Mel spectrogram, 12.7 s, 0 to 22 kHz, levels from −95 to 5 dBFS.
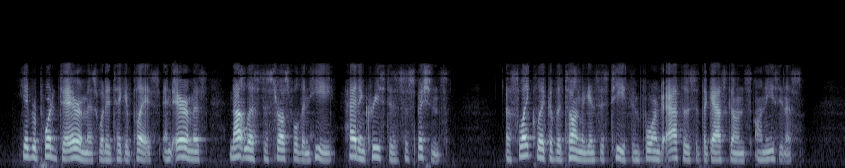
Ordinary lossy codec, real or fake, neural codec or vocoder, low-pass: AAC, 32 kbps; real; none; 5.4 kHz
